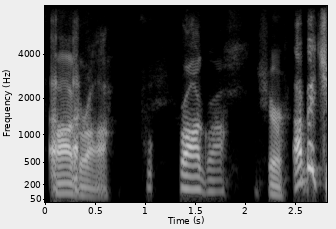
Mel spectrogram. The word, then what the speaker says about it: foie gras: With faux gras. Faux gras. Is that how you say it? Foie gras.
